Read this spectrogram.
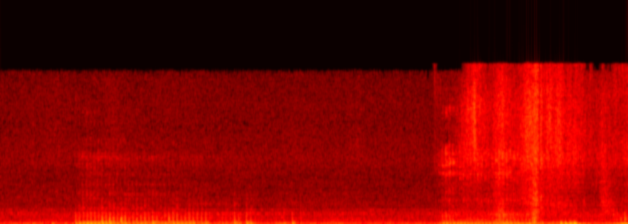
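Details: A cheetah purrs as it cuddles: a quieter rumbling stretch, then a louder, coarse purr phase with hissing, breathy noise on top.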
